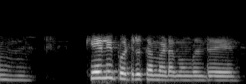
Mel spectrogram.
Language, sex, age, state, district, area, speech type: Tamil, female, 60+, Tamil Nadu, Sivaganga, rural, conversation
